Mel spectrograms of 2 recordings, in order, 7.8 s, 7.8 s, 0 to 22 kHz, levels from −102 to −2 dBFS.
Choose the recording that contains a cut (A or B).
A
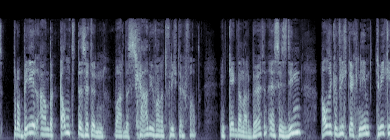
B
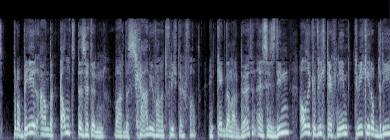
B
